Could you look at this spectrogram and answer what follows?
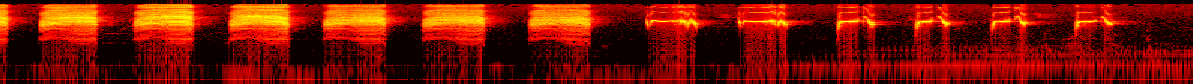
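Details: Long-tailed Shrike unloading three mimicked fillings: six loud, grating rasps, then a faster string of short, ringing, whistled notes repeated several times a second.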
